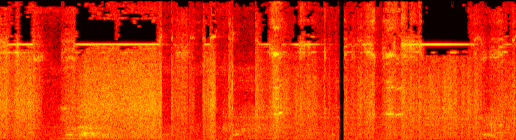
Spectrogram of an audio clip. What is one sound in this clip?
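A dental scaler whines at high pitch.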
